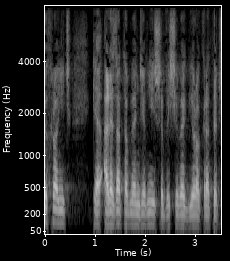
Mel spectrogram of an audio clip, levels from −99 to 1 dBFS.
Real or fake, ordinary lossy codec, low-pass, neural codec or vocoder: real; none; none; none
